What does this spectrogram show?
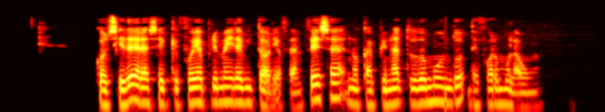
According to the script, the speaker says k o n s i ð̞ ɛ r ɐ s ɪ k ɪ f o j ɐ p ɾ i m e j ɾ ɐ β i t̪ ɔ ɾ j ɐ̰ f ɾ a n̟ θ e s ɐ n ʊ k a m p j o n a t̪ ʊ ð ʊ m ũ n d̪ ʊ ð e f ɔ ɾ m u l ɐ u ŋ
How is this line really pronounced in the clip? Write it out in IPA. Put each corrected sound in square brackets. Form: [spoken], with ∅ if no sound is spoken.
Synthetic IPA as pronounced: k o n s i ð̞ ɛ [ɾ] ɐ s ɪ k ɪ f o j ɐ p ɾ i m e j ɾ ɐ β i t̪ ɔ ɾ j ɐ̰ f ɾ a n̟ θ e s ɐ n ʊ k a m p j o n a t̪ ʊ ð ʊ m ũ n d̪ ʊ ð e f ɔ ɾ m u l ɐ u ŋ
